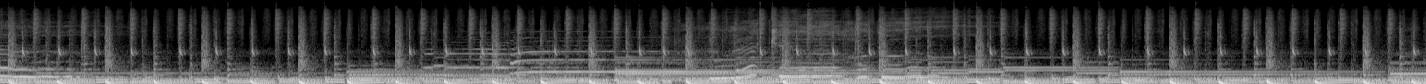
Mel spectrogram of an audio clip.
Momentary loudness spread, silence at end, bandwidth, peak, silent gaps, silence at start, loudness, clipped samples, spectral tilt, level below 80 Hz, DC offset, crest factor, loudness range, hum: 5 LU; 0 s; 15.5 kHz; 0 dBFS; none; 0 s; -16 LUFS; under 0.1%; -7 dB/octave; -20 dBFS; under 0.1%; 14 dB; 3 LU; none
